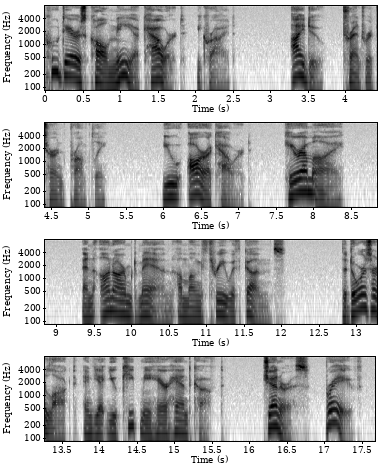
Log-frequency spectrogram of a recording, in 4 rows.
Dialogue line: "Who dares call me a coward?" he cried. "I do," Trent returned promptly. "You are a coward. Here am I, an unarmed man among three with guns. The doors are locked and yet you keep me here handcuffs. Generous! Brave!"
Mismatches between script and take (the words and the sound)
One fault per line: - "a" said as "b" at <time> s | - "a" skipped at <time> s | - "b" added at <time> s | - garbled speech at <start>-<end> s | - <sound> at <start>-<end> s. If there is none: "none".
- "handcuffs" said as "handcuffed" at 14.9 s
